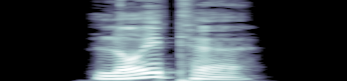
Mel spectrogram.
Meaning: inflection of läuten: 1. first-person singular present 2. first/third-person singular subjunctive I 3. singular imperative
- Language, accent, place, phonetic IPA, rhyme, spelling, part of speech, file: German, Germany, Berlin, [ˈlɔɪ̯tə], -ɔɪ̯tə, läute, verb, De-läute.ogg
